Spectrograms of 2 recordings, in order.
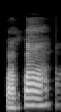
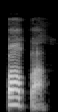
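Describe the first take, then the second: First: Papá with the final á held; accent on last syllable. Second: Papa with both syllables short and even; no final accent. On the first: Teacher naming the dad word, Papá end-stressed. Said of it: "with the accent". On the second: Teacher naming the potato word, Papa short and even. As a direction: say Papa quick, no held ending. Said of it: "without the accent". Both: Shown as a demonstration.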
